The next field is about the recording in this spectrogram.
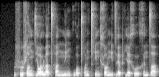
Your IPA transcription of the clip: ʂ u˥˧ ʂ ɑ˥˧ ŋ t̪ j ɑ˥˧ ʊ̯ ɻ ä˥˩ t̪ʰ a˨˩ n n̪ i˥ ŋ k w ɔ˨˩ t̪ʰ ɑ˦ ŋ t̪ʰ i˥˩ n x ɑ˧˥ ŋ i˧˥ t̪ ɥ ɛ˥˩ pʰ j ɛ˧˥ x o˨˩ ʊ̯ x ə˧˥ n t̪ ä˥˩

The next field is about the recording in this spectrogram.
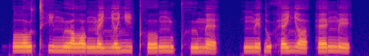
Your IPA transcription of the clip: lˠ u tʰ i m ɯ lˠ o ŋ͡m ɛ ʎ ʌ ʎ i pʰ o ŋ͡m u pʰ ɯ m ɛ | ŋ͡m e ɗ u h ɛ ʎ ʌ | ɛ ŋ͡m e

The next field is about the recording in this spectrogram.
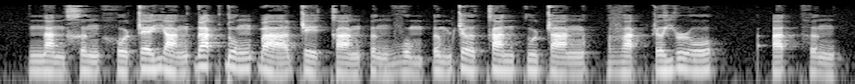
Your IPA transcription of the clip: n a˨˩ n x ə˨˩˦ ŋ h o˨˩˦ ʈ ɛ˧˥ j a˨˩˦ ŋ ɗ a˦˥ k̚ ɗ o˧˥ ŋ ɓ aː˨˩˦ ʈ e˨˩ k a˨˩˦ ŋ ʔ ə˨˩˨ ŋ v o˨˩˨ m ʔ ə˨˩˦ m ʈ əː˨˩˦ k a˧ n t̪ u˧ ʈ a˧ ŋ | v a˨˩ k̚ ʈ ə˧˥ j ɹ o˧˥ | ʔ a˨˩ t̚ h ə˨˩ ŋ

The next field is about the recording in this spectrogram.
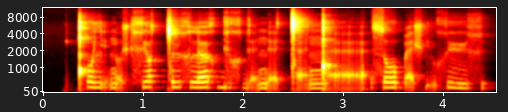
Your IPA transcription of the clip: ǃʰ o lʲ æ̰ n ɔ̰ ʃ xʲ ɔ ǀ ʉ x l œ x ɡʲ u x ɡ ɛ̰ n ɛ̰ ǀ æ̰ ŋ͡ǃ æ̰ | s o ɓ æ̰ ʃ ɾʲ ṵ x y x

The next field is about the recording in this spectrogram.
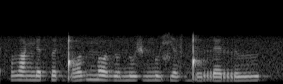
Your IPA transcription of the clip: ðˤ ɛ ŋ ɛ θ ə ɡ͡ǃ ɔ z n̪ ɔ z u n u ʒ n̪ u ɕ ə z ɡ͡ǃ ɯ r ɛ r ɯ

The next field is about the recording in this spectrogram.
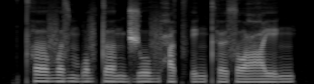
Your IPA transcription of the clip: t̪ʰ ʌ v ʌ z m b ɔ v t ʌ n d͡ʒ o v ħ ʌ t͡sʼ e ŋ t̪ʰ œ s ɔ ʕ e ŋ

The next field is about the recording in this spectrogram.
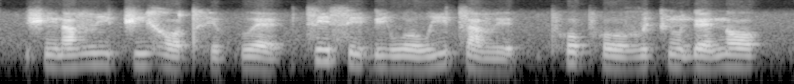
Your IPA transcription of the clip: ʃ ĩ˨ ɾ a˦ v i˦˨ t͡ʃ i˦ ɣ ɔ˨ tʰ ɪ˨ kʷ ɛ˦˨ | t͡s i˦ s i˨ ɗ i˨ w o˨ w iː˦ t͡s a˨ β ɪ˨ | pʰ o˦ pʰ oː˨ ɣ ʊ˦ t͡ʃ ũ˨ ɗ ɛ˨˦ n ɔ˦

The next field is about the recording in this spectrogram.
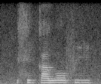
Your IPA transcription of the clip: s i˧ k a˧ w o˦ f i˦

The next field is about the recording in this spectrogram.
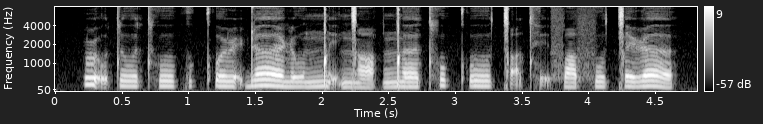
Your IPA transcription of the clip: ɭ o̰ t ʊː tʰ ʊː k ʊ kʼ ʊ ɭ ḛ ɖ ɜː ɳ ʊː ŋ͡ǃ ḛ ŋ͡ǀ ɑ | ŋ͡ǃ ɜ tʰ o kʼ ʊː ǀ ɑ̰ tʰ ḛ f ɑ f ʊ ǀ e ɭ ɜ

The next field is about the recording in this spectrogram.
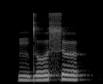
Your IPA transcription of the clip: n d ʊ s ɵ

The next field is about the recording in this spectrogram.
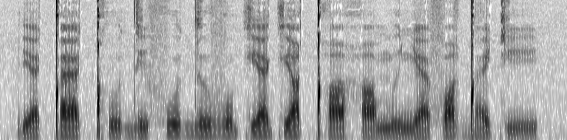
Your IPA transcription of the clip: ɾʲ æ˨ ǃ æ˦˨ ǃʰ u˨ d i˨ f u˦ d ɯ˧ v o˧ kʲ æ˦ kʲ ɑ˦ ǃʰ ɑ˧ h ɑ˨ m ɯ˨ ɲ æ˨ f ɑ˦ ɡ͡ǃ æ˧ c i˨

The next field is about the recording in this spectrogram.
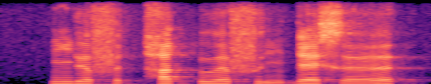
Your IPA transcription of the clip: ŋ ɨ˧ ə̯ f ə˨˩ t̚ h a˦˥ t̚ ʔ u˨˦ ə̯ f ɨ˧˩ ŋ ɗ ɛ˧ x əː˨˦

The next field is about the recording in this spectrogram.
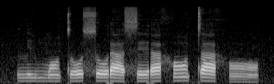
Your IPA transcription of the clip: l i˨ m ɔ̃˨ t o˨˦ s o˧ ɾ a˨ s e˧ ɾ a˦ h ɔ̃˦ t a˦˨ h ɔ̃˨

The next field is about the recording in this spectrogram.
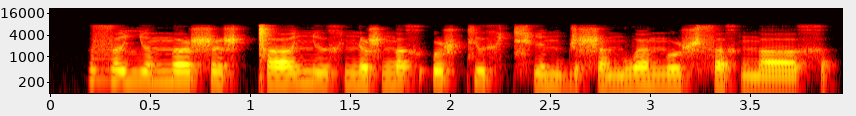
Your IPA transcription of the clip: z ə˦˨ ʎ ə˧ n əː˧ ʂ i˨ ʂ ǀ ɐː˨˦ ɲ ɨː˨ x ɲ ɐ˨ ʂ ŋ ɐ˧ x ʔ u˧ ʂ c ɨ˦˨ x t͡ɕʰ i˨ n ɟ ɐ˨ ʂ ɐ˨ n w œ˦˨ n uː˨˦ ʂ s ɐ˨ x ŋ ɐː˨ x

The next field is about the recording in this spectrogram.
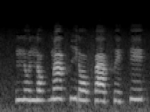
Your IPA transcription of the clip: n o˧ n ɔ˧ ɡ͡b ã˦ f i˦ ɾ ɔ˧ f a˧ f e˧ k e˦

